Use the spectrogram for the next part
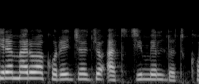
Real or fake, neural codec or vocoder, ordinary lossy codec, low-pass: fake; codec, 16 kHz, 4 kbps, FunCodec, trained on LibriTTS, 50 frames a second; MP3, 48 kbps; 5.4 kHz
